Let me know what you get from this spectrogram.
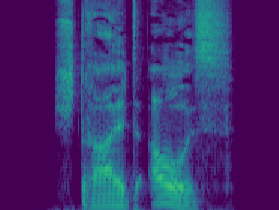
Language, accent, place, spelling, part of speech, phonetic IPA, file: German, Germany, Berlin, strahlt aus, verb, [ˌʃtʁaːlt ˈaʊ̯s], De-strahlt aus.ogg
- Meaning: inflection of ausstrahlen: 1. second-person plural present 2. third-person singular present 3. plural imperative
